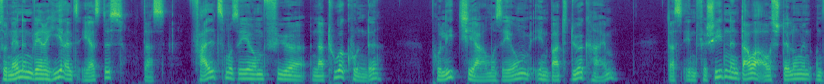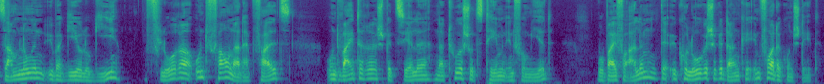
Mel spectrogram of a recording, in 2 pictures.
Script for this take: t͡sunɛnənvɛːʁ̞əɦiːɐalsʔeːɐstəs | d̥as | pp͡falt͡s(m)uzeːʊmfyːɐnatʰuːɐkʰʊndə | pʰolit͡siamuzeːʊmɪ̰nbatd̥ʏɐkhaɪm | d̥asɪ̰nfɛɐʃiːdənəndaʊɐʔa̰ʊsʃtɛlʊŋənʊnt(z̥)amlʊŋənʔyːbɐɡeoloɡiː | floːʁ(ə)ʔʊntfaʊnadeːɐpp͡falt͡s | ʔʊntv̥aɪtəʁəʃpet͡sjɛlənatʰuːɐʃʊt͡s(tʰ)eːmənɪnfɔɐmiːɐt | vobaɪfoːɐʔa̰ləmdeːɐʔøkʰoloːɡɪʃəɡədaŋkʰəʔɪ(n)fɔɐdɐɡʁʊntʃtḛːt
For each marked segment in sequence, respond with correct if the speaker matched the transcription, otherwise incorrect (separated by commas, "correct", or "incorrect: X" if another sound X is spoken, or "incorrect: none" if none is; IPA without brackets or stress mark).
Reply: correct, correct, incorrect: a, correct, incorrect: m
